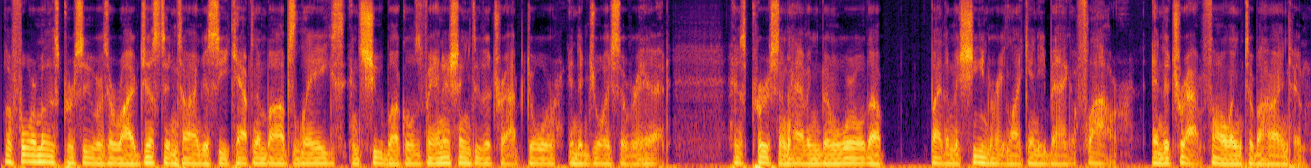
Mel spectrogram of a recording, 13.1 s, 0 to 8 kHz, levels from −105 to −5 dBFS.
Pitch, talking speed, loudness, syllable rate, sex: 85 Hz, 205 wpm, -17 LUFS, 5.5 syllables/s, male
